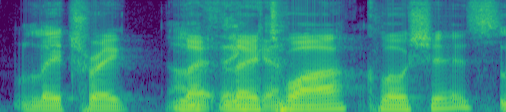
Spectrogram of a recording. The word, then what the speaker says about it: Les Trois Clochers: How do you say it? – Think of Ménage à Trois. – Les Trois Clochers.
